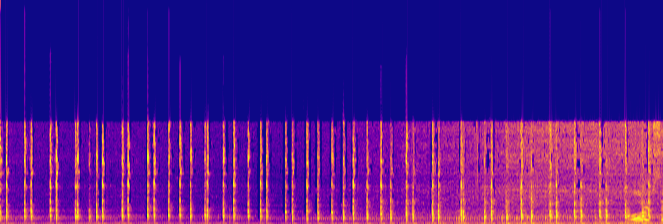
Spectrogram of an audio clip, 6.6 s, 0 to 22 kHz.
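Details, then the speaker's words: 1967 Yamaha YR1 350 Grand Prix, 350cc two-cylinder two-stroke, all original, started cold at about 25 degrees on choke with baffles removed: crisp open-pipe popping at about four beats a second, no excessive piston slap; healthy cold idle. "nice no excessive piston slap that's working that's my experience with these videos and motor always sounds noisier than it does but this sounds pretty dang nice for a two-stroke"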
